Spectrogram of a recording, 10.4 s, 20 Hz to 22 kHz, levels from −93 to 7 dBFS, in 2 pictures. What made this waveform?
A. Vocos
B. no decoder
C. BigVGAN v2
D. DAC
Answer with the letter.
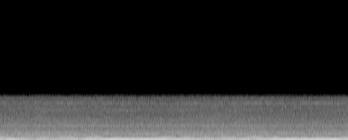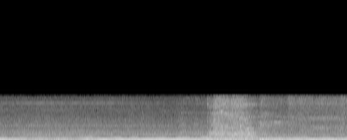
B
